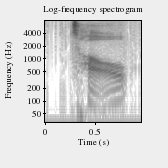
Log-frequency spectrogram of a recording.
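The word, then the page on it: cou3: tone 3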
